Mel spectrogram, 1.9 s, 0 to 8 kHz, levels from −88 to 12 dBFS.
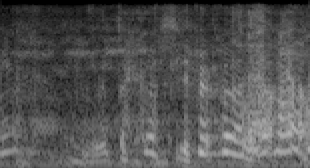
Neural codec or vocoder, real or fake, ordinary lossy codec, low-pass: codec, 16 kHz, 2 kbps, FunCodec, trained on LibriTTS, 25 frames a second; fake; Opus, 64 kbps; 7.2 kHz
